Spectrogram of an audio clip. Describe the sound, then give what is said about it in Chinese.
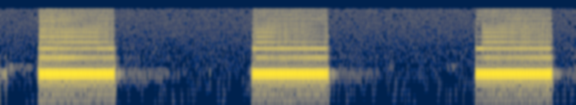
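Phone ringback tone heard while calling an uncle: three steady, buzzy mid-pitched beeps of about one second each, evenly spaced with silent gaps between them. “等我一下，我马上拿电话啊，我给这个小叔打电话。”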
